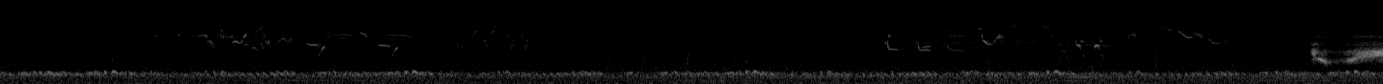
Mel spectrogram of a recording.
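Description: Distant chorus of displaying black grouse, a steady low bubbling. Small birds chirp briefly over it a few times, and a short louder call comes near the end.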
